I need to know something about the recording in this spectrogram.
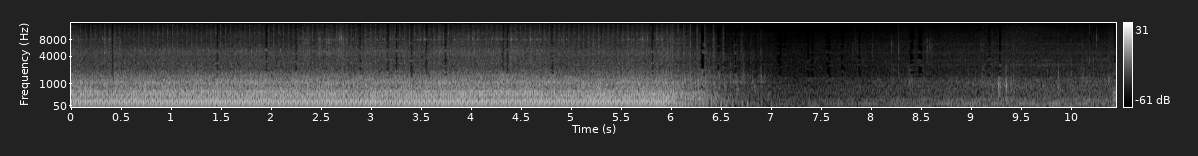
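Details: Bolens 22-inch self-propelled mower with a Quantum engine, first run after getting it going, self-propel cables seized: runs smooth and even at steady speed for about six seconds, then winds down and stops; running normally.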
